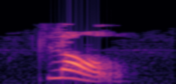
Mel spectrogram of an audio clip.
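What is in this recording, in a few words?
"露", Mandarin Chinese; hsk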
